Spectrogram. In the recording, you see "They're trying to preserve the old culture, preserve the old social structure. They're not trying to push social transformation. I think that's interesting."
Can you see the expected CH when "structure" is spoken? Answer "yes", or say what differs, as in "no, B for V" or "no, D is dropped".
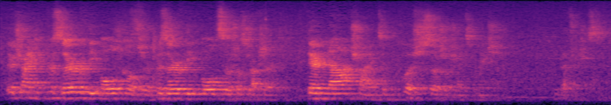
yes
